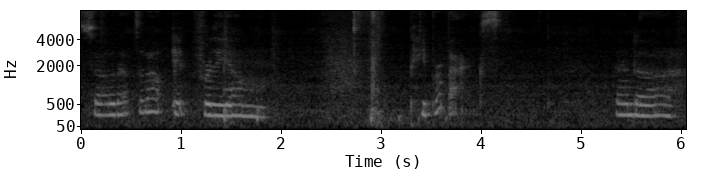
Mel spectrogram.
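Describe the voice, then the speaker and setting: A soft-spoken woman talks very slowly in a high voice with a relaxed tone and long, frequent pauses. Noticeable background noise runs under the recording. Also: fairly even intonation. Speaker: ASMR video creator. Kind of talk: ASMR soft-spoken talk to camera about comics. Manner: soft-spoken, relaxed.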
